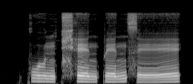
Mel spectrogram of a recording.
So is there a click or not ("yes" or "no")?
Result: no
